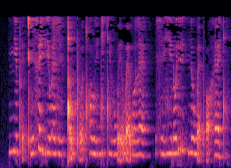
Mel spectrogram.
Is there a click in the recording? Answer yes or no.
yes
